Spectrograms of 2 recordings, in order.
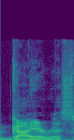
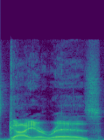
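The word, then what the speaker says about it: Gyruss: And then over here, we've got an ad for Gyarus, which is often mispronounced as Gyarez.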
